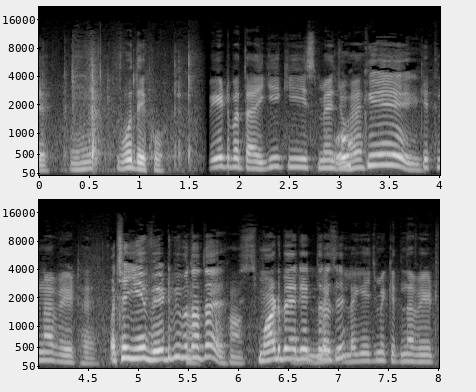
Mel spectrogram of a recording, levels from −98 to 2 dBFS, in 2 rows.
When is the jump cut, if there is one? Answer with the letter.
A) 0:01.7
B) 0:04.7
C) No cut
A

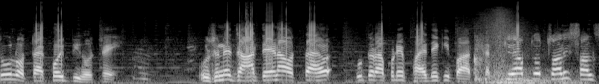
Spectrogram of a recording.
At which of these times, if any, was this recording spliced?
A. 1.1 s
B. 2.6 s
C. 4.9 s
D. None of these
C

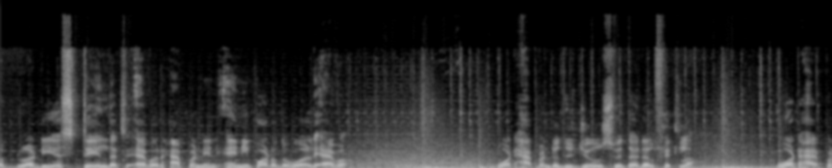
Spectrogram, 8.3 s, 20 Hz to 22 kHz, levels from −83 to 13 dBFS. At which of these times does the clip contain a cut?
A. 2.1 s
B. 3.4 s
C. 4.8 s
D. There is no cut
D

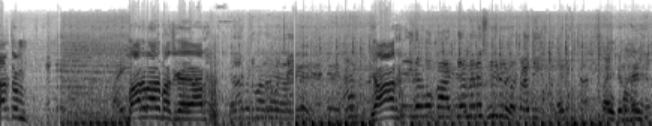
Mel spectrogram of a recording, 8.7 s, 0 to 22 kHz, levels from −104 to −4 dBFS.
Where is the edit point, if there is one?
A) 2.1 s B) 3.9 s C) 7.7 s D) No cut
B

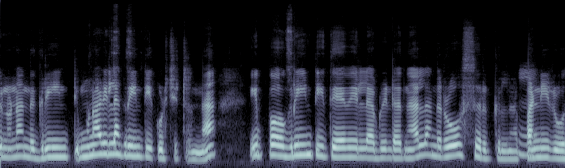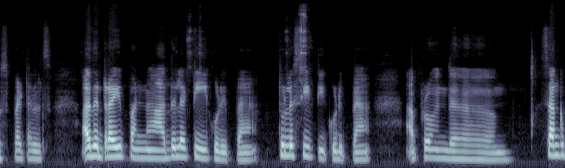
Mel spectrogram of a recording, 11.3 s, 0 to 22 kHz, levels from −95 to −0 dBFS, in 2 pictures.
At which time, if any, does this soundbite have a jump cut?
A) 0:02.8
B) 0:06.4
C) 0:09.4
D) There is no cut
D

